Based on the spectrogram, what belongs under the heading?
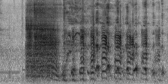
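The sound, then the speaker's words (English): A loud, wet fake fart made by squeezing licked hands lasts about half a second, then bursts of giggling laughter follow. “Dude, I'm so good at fake farts. The trick is licking your hands.”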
